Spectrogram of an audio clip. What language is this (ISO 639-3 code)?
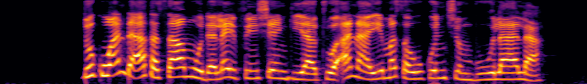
hau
